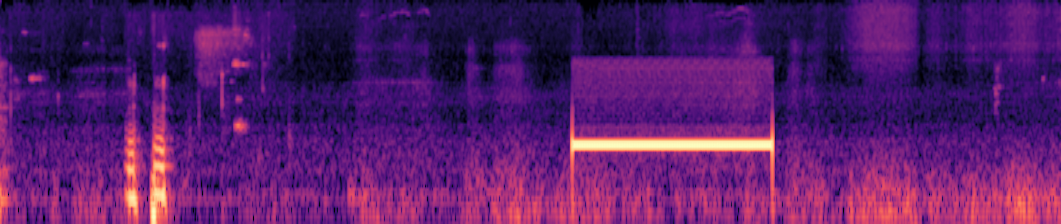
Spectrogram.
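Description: A loud, steady telephone tone sounds once for about two seconds, clear, after a couple of brief thumps against a low, murmuring background, as a phone call is placed.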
